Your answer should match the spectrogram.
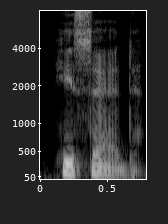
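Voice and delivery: ordinary delivery, nothing marked

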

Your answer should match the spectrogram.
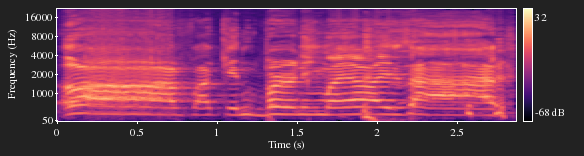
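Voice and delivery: yelling out with eyes burning; retold pained yell. Rookie yelling as concrete burns his eyes, loud. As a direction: shout it like concrete just hit your eye.

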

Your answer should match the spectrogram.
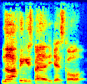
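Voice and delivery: ordinary delivery

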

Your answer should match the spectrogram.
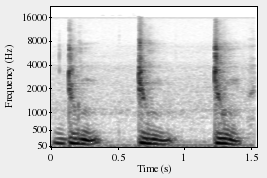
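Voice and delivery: slow, spaced-out "doom" thuds; imitated drum beat. Arguing nobody can do both parts, mimicked slow drum beat. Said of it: "at the same time".

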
